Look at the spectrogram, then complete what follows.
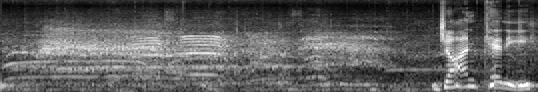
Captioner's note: audience cheering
